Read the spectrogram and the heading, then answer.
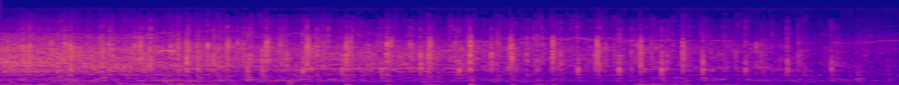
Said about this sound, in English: And they're all applauding because we got him out of school.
